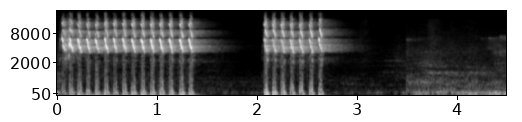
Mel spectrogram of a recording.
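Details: A clear common iora song recorded for training songbirds to copy. Two bursts of rapid, high, ringing notes, the first longer, are separated by a short silence, followed by faint background noise.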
